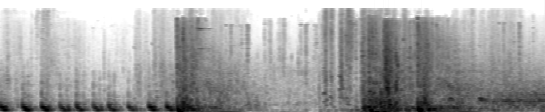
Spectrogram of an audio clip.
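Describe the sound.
Rapid gunfire from the video game Fortnite: quick repeated shots in the first seconds, then denser, noisier bursts of shooting that carry on loudly to the end.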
